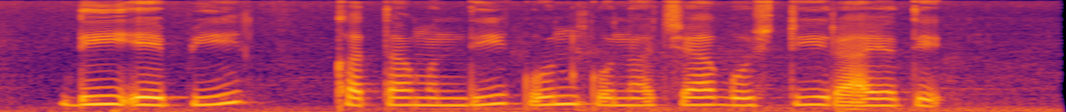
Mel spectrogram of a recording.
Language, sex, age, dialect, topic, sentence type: Marathi, female, 25-30, Varhadi, agriculture, question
